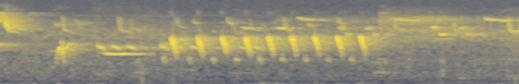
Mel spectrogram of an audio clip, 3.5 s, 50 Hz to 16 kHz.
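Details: Nightingale in a morning concert on April 29 at 7:55; a brief whistle leads into a rhythmic run of about ten sharp, evenly spaced repeated notes, with faint background birdsong.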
